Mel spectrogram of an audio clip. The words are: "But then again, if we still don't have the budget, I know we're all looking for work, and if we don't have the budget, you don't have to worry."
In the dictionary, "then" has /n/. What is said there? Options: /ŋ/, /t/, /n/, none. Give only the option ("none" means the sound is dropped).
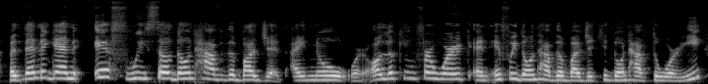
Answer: /n/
